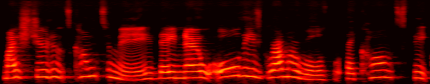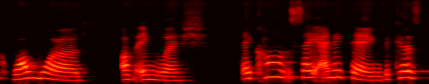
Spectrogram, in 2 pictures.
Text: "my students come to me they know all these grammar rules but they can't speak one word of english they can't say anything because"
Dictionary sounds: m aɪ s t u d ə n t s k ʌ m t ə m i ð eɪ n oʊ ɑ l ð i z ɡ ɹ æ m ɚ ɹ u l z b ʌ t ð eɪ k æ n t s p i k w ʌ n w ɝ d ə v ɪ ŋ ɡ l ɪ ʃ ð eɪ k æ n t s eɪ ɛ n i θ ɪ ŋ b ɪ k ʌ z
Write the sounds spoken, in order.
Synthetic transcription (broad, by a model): m aɪ s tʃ u d n t s k ʌ m t ə m i ð eɪ n oʊ ɑ l ð i z ɡ ɹ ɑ m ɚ ɹ u l z b ʌ t ð eɪ k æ n t s p i k w ʌ n w ɝ d ə v ɪ ŋ ɡ l ɪ ʃ ð eɪ k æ n t s eɪ ɛ n i θ ɪ ŋ b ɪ k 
